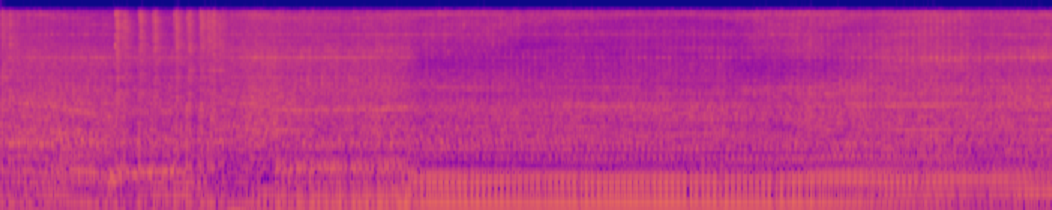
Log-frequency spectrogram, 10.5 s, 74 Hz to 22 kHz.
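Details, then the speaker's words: Craftsman lawn tractor with Briggs V-twin, hard to start since new, after adjusting choke cable back about 1/4 inch to remove choke linkage play; short crank, catches quickly, steady even idle; normal start and idle. "And now you'll notice when you go to start it, it starts much easier."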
